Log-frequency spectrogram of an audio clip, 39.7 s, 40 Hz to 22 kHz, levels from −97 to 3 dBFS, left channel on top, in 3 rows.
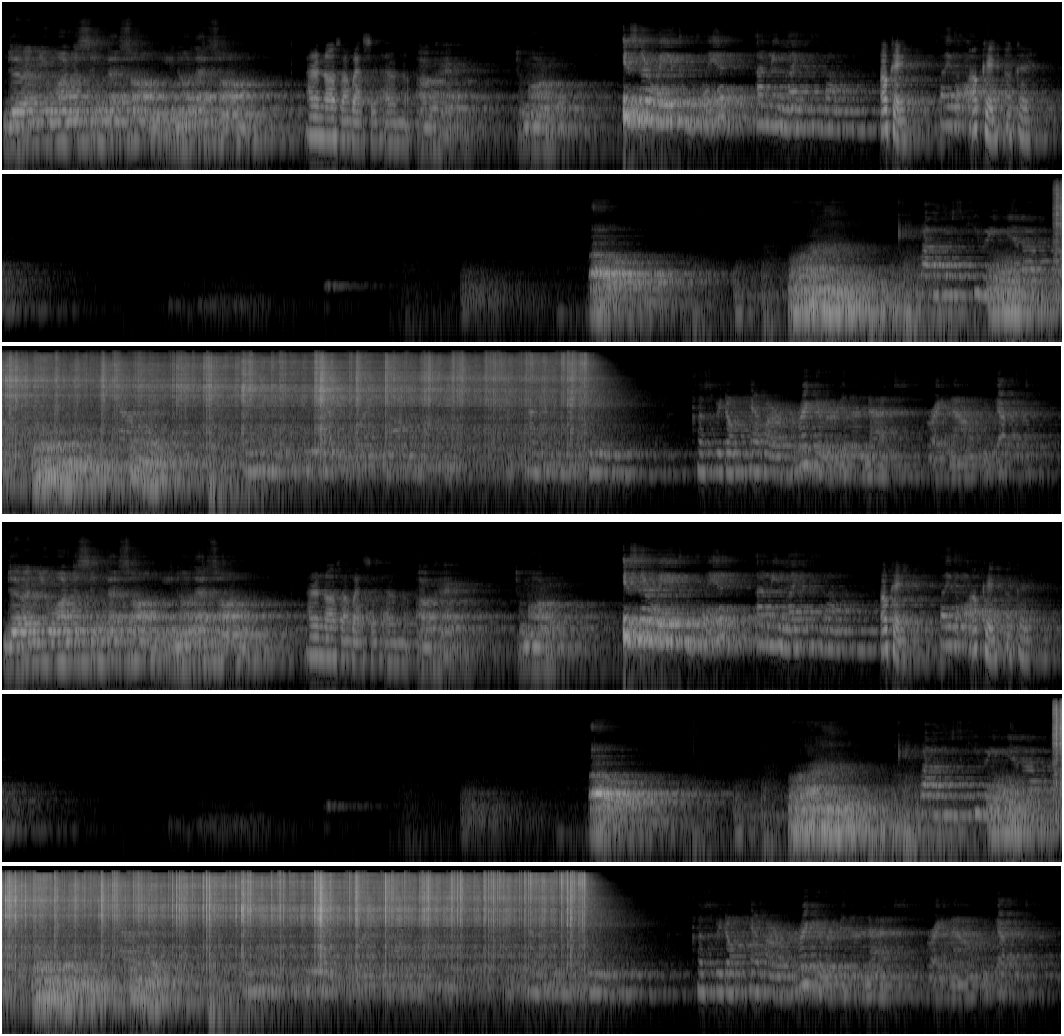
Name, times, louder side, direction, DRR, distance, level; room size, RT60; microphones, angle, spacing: voice 1, 0.0-3.1 5.2-5.7 6.4-6.9, equal, 25° right, -3 dB, 6.8 m, -51 dB
voice 2, 3.8-5.1 11.0-11.4 12.1-12.9, left 4 dB, 55° left, 8 dB, 0.8 m, -51 dB
voice 3, 7.8-9.1 9.4-10.0 10.3-10.6 11.7-12.4 24.7-26.8 27.5-28.5 29.5-32.1 32.8-34.2 35.1-37.8 38.1-39.4, equal, 5° left, -5 dB, 3.0 m, -55 dB
sound 1, 19.0-19.4 20.6-21.4 21.8-21.9 22.4-22.5 22.8-22.9 23.1-25.1 25.5-26.0 26.9-27.7 28.1-28.5 29.1-29.3, right 1 dB, 50° right, 7.7 m, -50 dB
sound 2, 26.4-33.9, right 9 dB, 75° right, 1.5 m, -37 dB
21.0 x 17.0 x 9.5 m, 2.5 s
head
